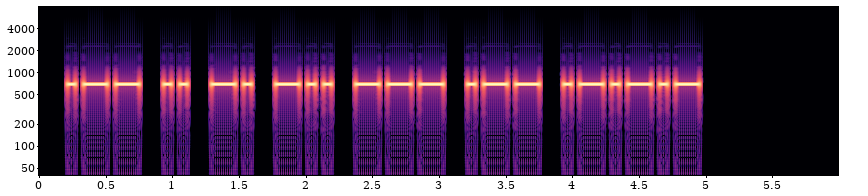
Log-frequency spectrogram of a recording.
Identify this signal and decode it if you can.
Morse code, heard as a keyed tone, about 20 wpm, 700 Hz. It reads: WINDOW.
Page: SKCC Learning Center - Morse Code Practice Files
